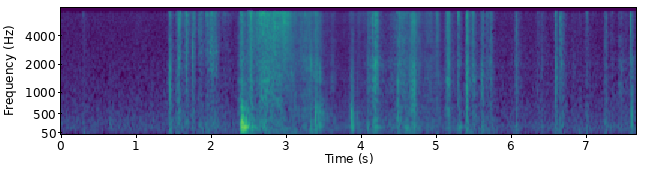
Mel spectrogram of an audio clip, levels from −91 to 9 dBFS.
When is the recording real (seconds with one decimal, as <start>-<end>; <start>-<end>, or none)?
0.0-2.9; 4.1-4.6; 5.3-7.7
